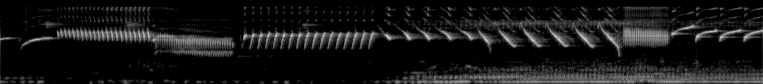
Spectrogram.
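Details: Canary song in the ngeroll and ngerek style, called clear and clean: rising whistles, rapid buzzy trills, a fast series of repeated pulses, then a string of descending swept notes and more rising chirps over faint low background hum.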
